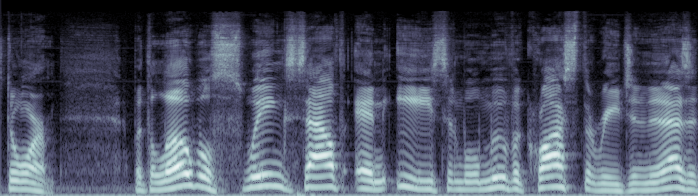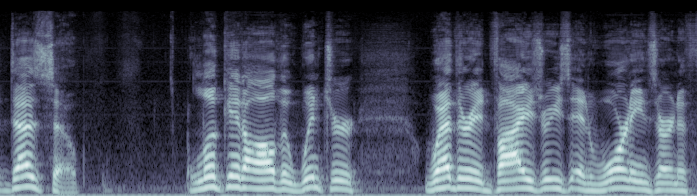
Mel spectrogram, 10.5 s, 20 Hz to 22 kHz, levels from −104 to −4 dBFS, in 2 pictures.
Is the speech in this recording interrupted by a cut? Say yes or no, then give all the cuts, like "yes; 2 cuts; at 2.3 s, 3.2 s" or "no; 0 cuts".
yes; 1 cut; at 0.9 s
